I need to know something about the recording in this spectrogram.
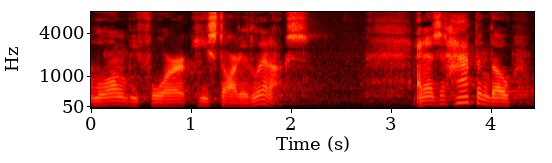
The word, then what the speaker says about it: Linux: And I really don't care how people pronounce my name. But Linux is always Linux.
